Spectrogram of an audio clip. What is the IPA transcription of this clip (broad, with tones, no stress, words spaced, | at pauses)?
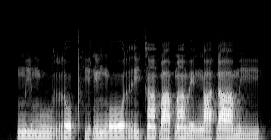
mi˨muː˨ro˦ pʰi˨ɗĩ˦ ŋoː˦ri˦kã˦ɓa˨ ɓã˦βe˨ŋa˨ ɗaː˦mi˦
